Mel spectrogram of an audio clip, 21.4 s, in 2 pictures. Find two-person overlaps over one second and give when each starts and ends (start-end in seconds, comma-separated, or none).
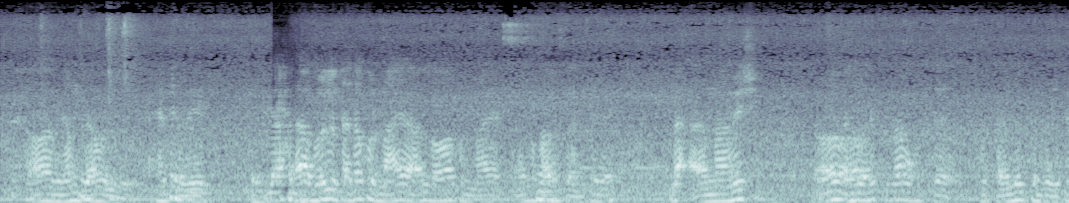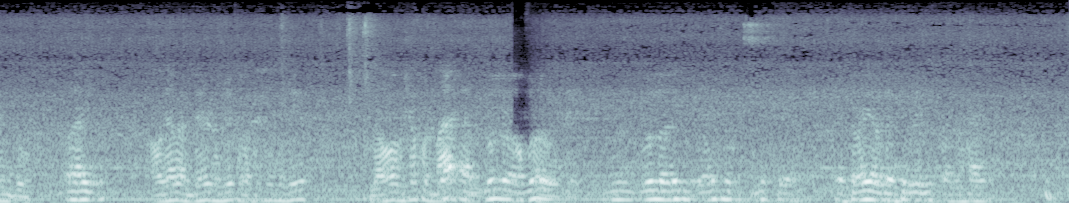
15.0-16.3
